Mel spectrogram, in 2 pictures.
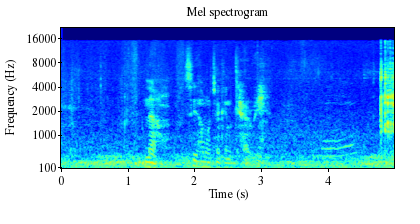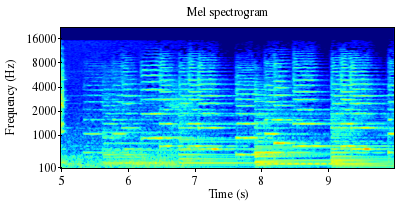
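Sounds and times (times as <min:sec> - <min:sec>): wind rumble on microphone: 0:00.0 - 0:06.6
violin-led music: 0:05.3 - 0:10.0.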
